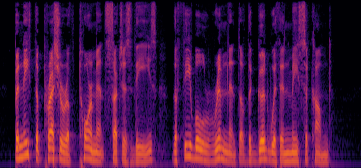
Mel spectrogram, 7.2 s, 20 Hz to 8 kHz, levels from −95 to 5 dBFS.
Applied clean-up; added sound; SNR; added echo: none; none; none; none.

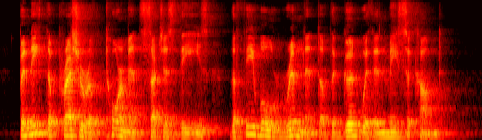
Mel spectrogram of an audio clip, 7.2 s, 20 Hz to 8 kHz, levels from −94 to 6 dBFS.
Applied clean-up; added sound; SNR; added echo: none; none; none; reverberation time 0.9 s.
